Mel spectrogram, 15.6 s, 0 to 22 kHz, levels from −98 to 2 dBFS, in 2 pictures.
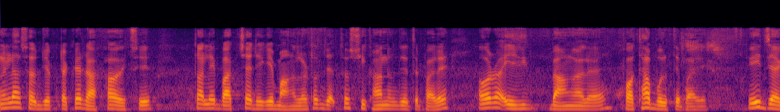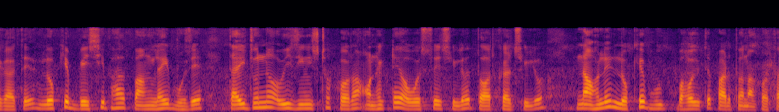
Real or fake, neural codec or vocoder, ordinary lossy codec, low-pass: fake; codec, 16 kHz, 4 kbps, X-Codec, HuBERT features, trained on LibriSpeech; none; none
